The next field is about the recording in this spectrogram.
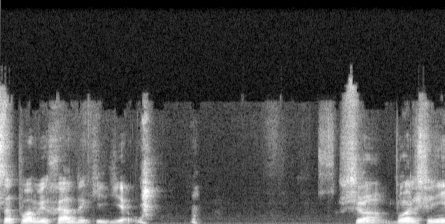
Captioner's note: laughing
